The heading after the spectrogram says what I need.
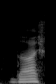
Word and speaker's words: taş: Daş fırın da var. Bizim Kastamunda T'ler D diye okunur. Mesela bizim taş köprü taş köprü deriz biz.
